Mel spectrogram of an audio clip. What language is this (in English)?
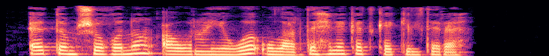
Bashkir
